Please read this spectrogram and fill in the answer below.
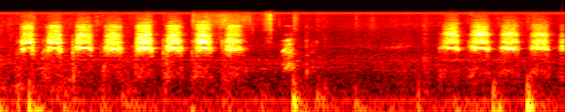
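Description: Giant schnauzer puppy squealing and whimpering in quick runs of short, high yips, about seven a second, one run in the first two seconds and another near the end, with a dull thump about two seconds in.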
